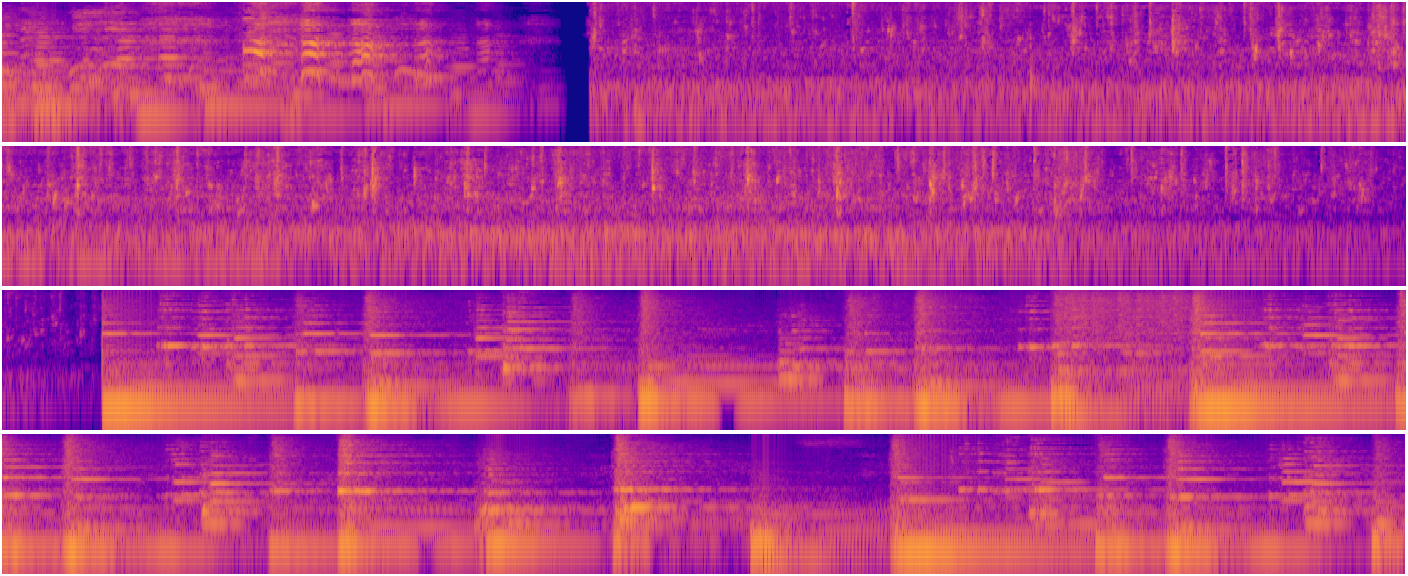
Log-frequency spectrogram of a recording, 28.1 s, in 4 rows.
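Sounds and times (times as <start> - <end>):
small quick splashes: 2.9 - 14.6
water splashing in paddling pool: 2.9 - 14.6.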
